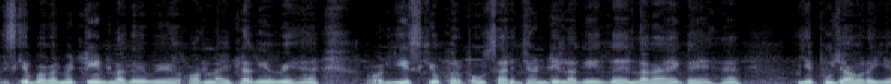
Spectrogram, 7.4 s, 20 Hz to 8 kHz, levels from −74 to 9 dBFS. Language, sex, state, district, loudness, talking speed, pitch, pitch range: Maithili, male, Bihar, Supaul, -18 LUFS, 200 wpm, 90 Hz, 85-90 Hz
